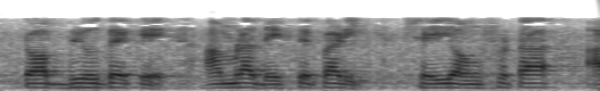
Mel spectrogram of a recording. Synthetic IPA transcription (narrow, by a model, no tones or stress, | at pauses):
ʈɔp̚bʱiud̪ʱekeamɾad̪ekʰt̪epaɾi | ʃejɔŋʃoʈa̰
